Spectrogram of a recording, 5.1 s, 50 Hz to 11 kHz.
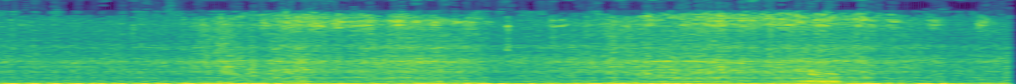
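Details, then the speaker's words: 2008 Chevy Silverado with a 4.8 LS V8 after repair of an intermittent misfire and power loss, no engine light; revs up and settles smoothly with a normal deep exhaust note and no stumble; fuel pressure checked at 55–60 psi. "up easy, no stumble. Listen to the exhaust. Normal sounding exhaust. Stumble's gone on the motor."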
